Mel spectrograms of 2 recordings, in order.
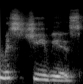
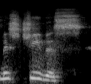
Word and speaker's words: mischievous: Mischievous. हम कहते हैं बहुत ही mischievous child है, not mischievous, mischievous.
